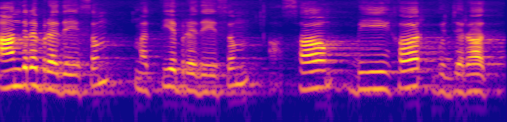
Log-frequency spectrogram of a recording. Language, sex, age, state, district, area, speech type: Tamil, female, 30-45, Tamil Nadu, Namakkal, rural, spontaneous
